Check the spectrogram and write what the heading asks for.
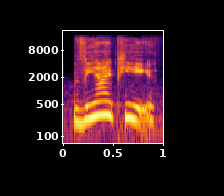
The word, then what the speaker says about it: VIP: what's VIP Ike asks he pronounces the acronym as a word rhyming with zip VIP you say Ike Giggles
